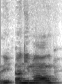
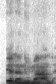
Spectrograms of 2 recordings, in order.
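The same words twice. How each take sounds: First: Animal in English, stress on the first syllable, AN-i-mal; English pronunciation. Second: Animal in Spanish, a-ni-MAL, stress on the last syllable; Spanish pronunciation. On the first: Teacher models animal in English for learners, stress on AN-i-mal. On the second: Teacher models el animal in Spanish for learners, stress on a-ni-MAL. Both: Shown as a demonstration. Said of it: "identical in English and Spanish".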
